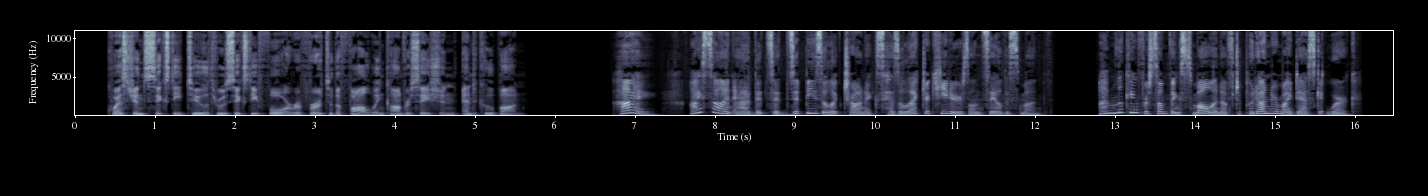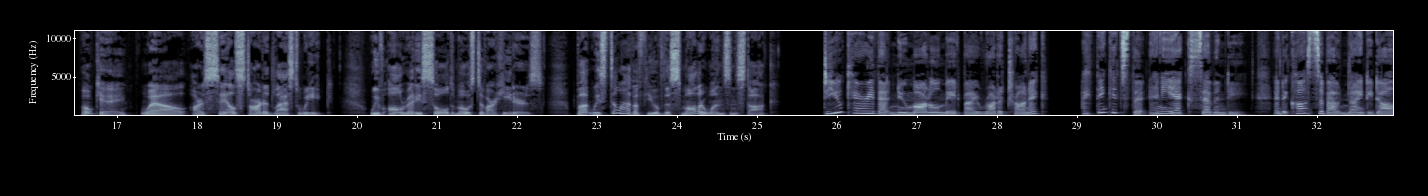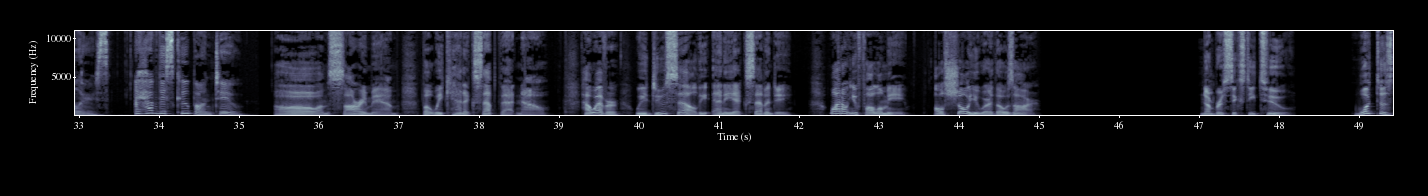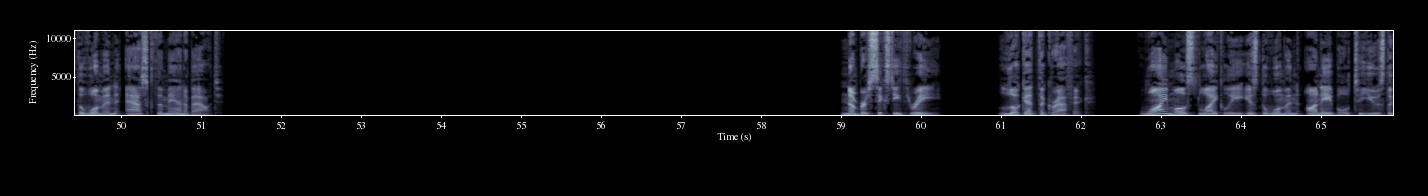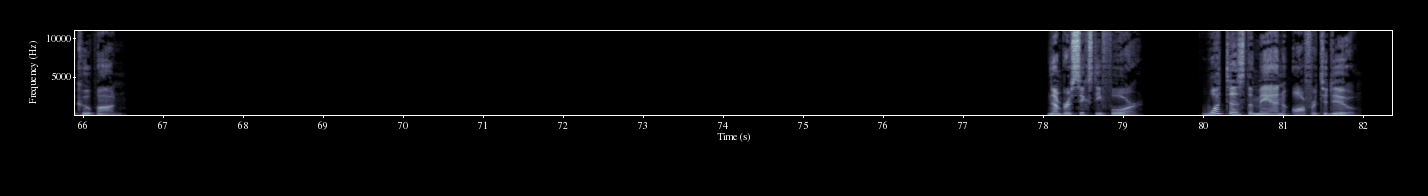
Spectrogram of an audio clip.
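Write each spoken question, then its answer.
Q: What does the woman ask the man about?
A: Whether the store carries the new Rodotronic heater model, the NEX 70

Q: What does the man offer to do?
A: Show her where the NEX 70 heaters are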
